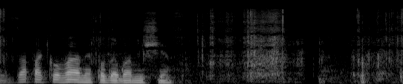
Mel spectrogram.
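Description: Scissors slice through packing tape on a cardboard box.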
